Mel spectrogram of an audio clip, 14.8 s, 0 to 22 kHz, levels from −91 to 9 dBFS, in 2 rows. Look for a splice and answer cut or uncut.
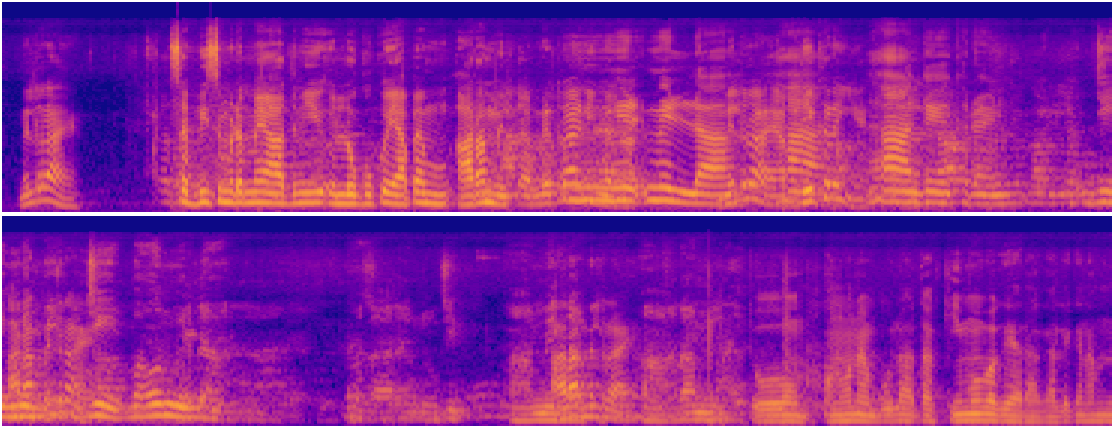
cut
